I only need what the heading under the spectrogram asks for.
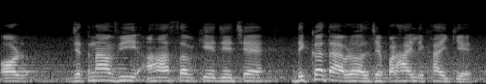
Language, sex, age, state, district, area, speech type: Maithili, male, 18-30, Bihar, Purnia, urban, spontaneous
